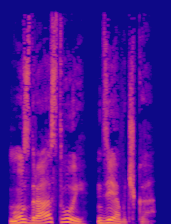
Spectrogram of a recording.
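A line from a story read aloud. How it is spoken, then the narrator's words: Deep bass, stout man. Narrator (Russian): произнес густым басом полный господин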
